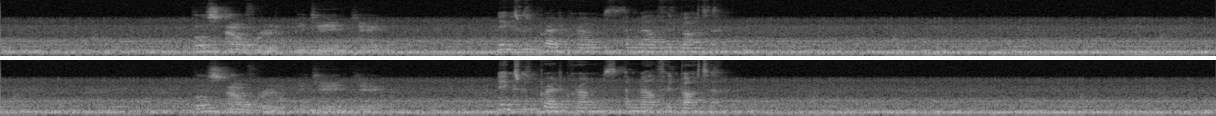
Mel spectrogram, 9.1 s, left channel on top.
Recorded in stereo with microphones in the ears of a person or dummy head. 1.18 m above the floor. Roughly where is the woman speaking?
Centre.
